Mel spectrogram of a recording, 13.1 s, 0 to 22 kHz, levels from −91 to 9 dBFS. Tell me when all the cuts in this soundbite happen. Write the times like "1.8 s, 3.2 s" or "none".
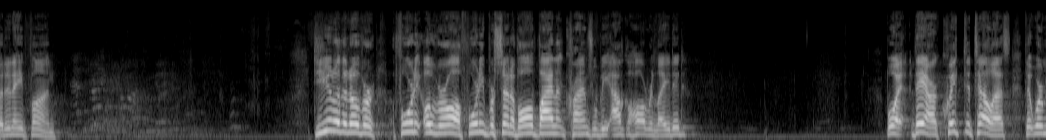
none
